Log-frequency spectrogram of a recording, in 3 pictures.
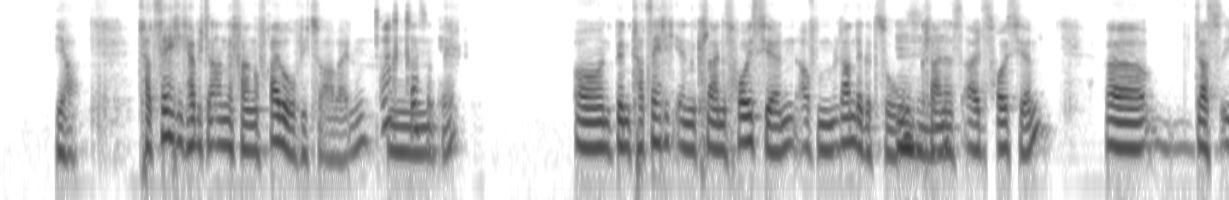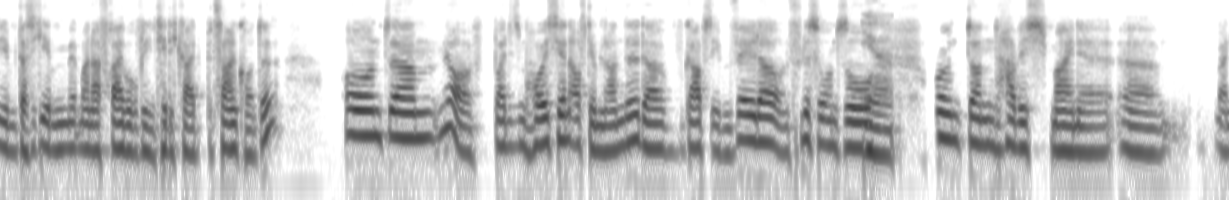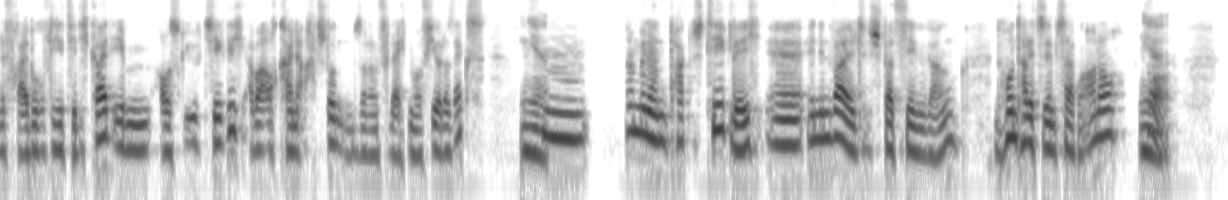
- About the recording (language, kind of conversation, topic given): German, podcast, Wie wichtig ist dir Zeit in der Natur?
- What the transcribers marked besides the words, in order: none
